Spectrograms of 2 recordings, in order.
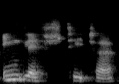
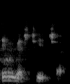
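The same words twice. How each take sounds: First: The stress is on the word English. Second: The stress is on the word teacher. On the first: The speaker calls it wrong. "if you if you do put the stress on English" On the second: The speaker calls it right. "what I think you're trying to say"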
